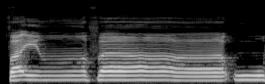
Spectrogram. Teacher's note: نون ساکن کے بعد فا ہے، حروف اخفا ہے، غنہ کریں گے، آواز ناک میں چھپائیں گے ، یہ لمبی مد ہے، 4 الف کے برابر کھینچنا ہے،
